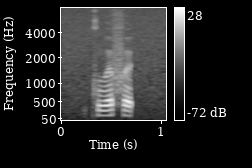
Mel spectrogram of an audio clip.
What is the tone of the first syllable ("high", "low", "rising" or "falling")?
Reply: rising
